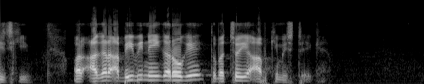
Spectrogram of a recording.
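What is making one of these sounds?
A man speaks clearly into a close microphone, explaining calmly.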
